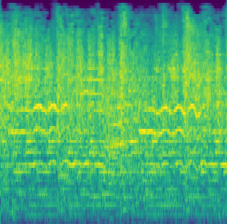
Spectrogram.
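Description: Live pop-rock band playing at full volume, a high lead line wavering with wide vibrato over the band's steady accompaniment.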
